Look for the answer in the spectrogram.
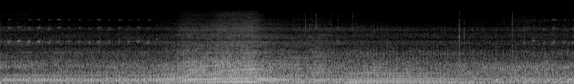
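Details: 2009 Can-Am Renegade: odd whirring drone rising and falling with revs, first suspected a CV shaft but seems to come from the CVT housing; fine a week earlier, temperature dropped 20 degrees since; cause unknown.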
